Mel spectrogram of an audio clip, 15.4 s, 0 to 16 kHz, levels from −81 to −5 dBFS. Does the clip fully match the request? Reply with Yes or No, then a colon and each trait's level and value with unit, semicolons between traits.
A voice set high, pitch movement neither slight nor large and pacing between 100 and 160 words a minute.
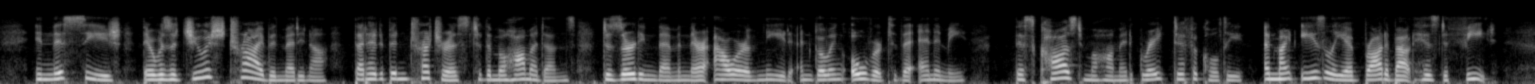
No: high, 205 Hz; average, 3.6 semitones; average, 170 wpm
